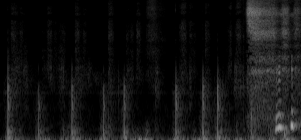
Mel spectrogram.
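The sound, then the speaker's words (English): Hand writing with a pen on paper: many short, faint scratching strokes in an uneven rhythm, followed by a louder rustle of paper at the end. “Don't ask why I'm writing this down.”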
